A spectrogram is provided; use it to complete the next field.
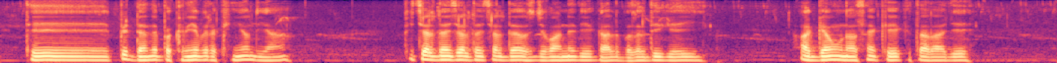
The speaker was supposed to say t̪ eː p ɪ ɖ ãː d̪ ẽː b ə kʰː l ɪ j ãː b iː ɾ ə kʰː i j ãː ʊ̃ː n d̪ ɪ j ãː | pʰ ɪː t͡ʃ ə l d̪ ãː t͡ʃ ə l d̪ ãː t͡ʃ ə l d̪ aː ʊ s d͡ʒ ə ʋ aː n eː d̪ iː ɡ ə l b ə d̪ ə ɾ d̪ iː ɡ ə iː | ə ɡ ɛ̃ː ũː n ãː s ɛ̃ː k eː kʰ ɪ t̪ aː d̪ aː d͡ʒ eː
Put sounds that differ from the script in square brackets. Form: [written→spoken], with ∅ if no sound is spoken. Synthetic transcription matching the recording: t̪ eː p ɪ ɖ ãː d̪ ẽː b ə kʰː [l→ɾ] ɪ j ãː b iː ɾ ə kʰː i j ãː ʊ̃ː n d̪ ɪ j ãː | pʰ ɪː t͡ʃ ə l d̪ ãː t͡ʃ ə l d̪ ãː t͡ʃ ə l d̪ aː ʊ s d͡ʒ ə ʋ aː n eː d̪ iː ɡ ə l b ə d̪ ə [ɾ→l] d̪ iː ɡ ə iː | ə ɡ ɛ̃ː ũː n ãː s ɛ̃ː k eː [kʰ→k] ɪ t̪ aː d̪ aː d͡ʒ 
